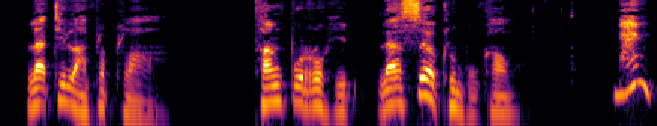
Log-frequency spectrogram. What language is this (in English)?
Thai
